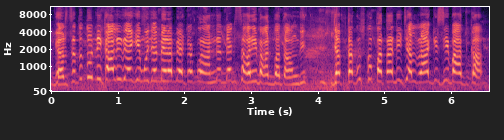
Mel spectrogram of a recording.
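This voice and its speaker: A woman's voice: very high voice, moderate pace, a bit bright, a faint crowd. A woman playing a stubborn, indignant elderly mother-in-law who scolds her daughter-in-law in a staged family quarrel skit. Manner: scolding, reproachful.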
